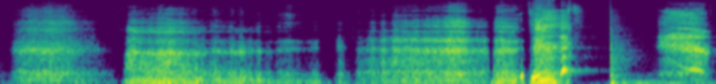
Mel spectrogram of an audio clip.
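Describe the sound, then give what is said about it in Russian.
A voice imitates a man's heavy, breathy panting into someone's ear, several long noisy inhales and exhales in a row with a brief gasp near the end, no words spoken. “И он наклоняется ко мне и дышит в ухо такой.”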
